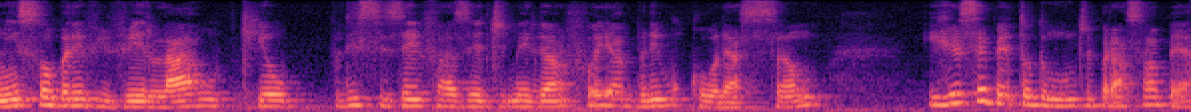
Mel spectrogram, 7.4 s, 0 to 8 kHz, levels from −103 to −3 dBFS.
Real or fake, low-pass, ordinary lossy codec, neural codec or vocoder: real; none; none; none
